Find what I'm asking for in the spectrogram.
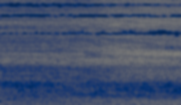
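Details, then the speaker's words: Two-pipe steam radiator with vacuum drawing air through the controller valve: steady, high, airy hiss with no knocking. This occurs only under vacuum, not in normal steam operation, and the valve is not perfectly sealed; harmless. "it doesn't do that doesn't make that noise a normal steam operation only with vacuum so don't worry about that"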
